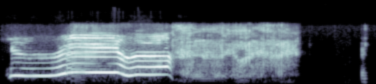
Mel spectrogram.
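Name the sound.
dial-up modem connection noise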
